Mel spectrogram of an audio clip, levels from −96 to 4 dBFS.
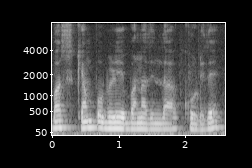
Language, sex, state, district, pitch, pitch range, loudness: Kannada, male, Karnataka, Koppal, 115 Hz, 110-130 Hz, -14 LUFS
